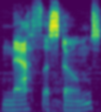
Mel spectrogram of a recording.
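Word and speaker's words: gnathostomes: those would be the Nath systems that's hard to say because the G is silent nathless tones those are vertebrates that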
